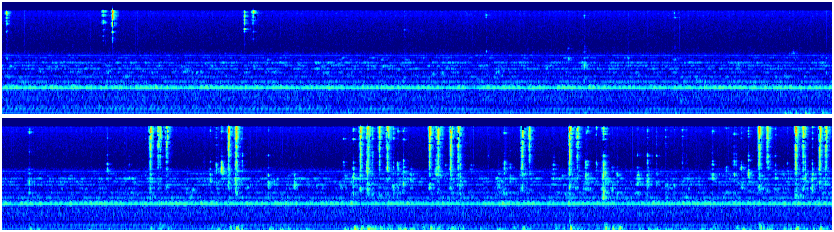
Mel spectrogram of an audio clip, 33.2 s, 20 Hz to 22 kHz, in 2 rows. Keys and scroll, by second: 7.1 alt+Tab, 10.0 Down, 10.6-15.6 Down, 15.6 Up, 15.8 Up, 16.0 Up, 16.1 Up, 17.1 Left, 18.7-33.2 typing.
